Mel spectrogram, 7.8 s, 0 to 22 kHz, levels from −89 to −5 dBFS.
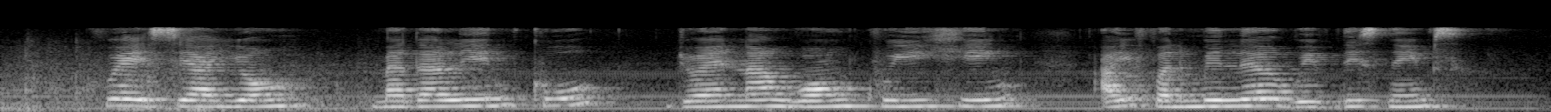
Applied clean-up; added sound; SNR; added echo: none; Thunder + Bowed string instrument; 18 dB; none.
